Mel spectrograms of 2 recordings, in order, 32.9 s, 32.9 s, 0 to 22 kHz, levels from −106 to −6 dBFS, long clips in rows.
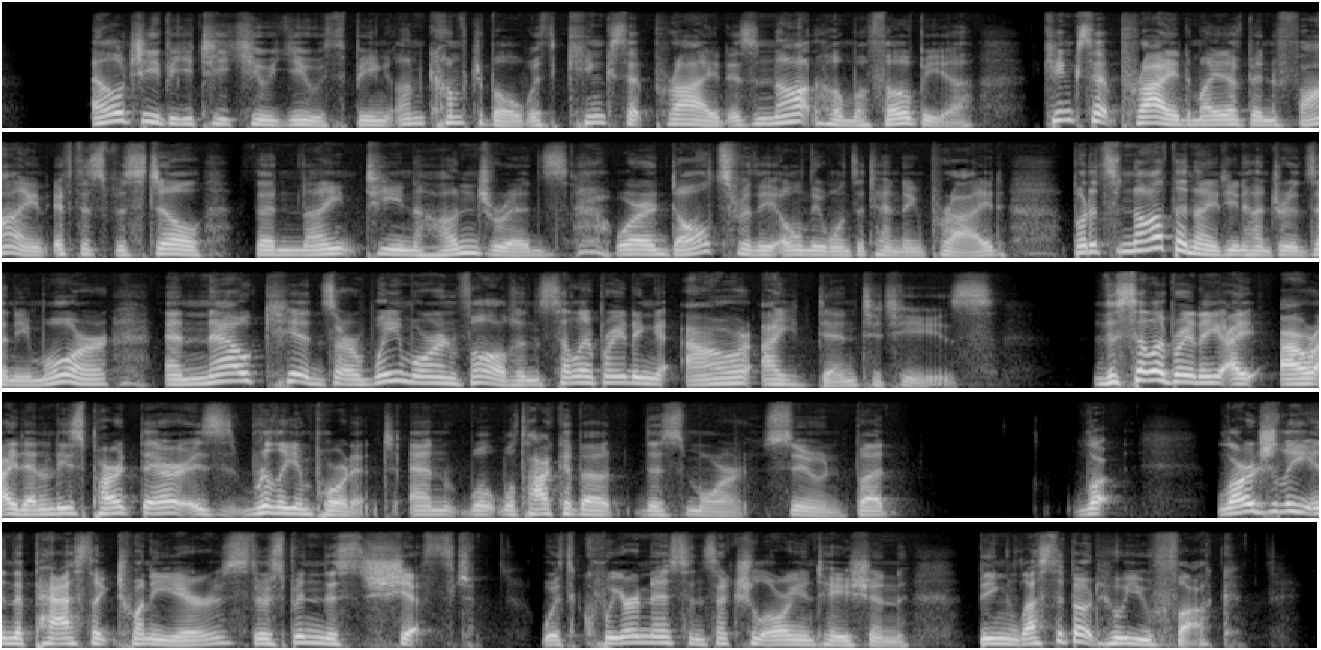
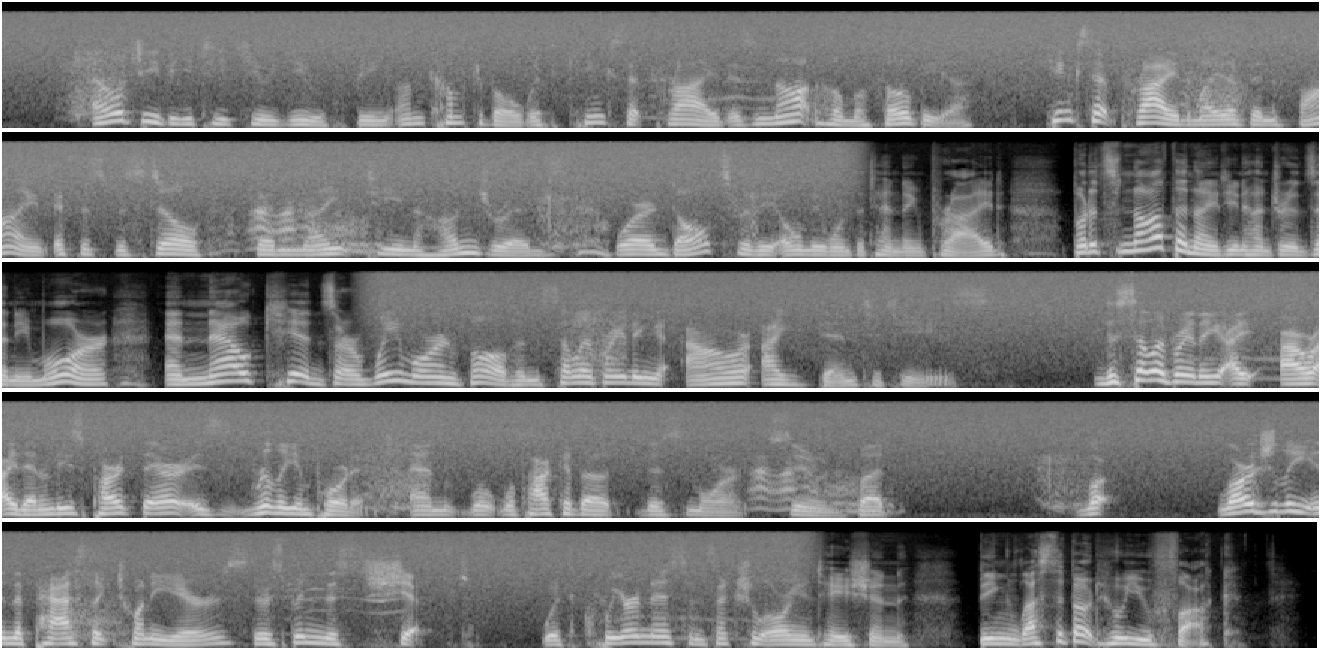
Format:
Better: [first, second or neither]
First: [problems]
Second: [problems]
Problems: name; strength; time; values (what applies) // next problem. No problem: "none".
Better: first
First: none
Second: hiss; loud; until 11 s and from 15 to 30 s; 4 dB below the speech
